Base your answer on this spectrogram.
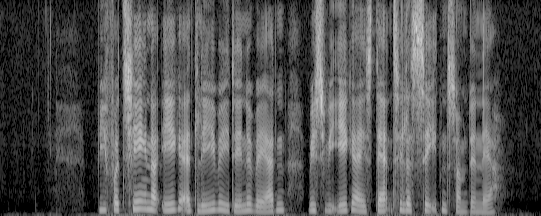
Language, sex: Danish, female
